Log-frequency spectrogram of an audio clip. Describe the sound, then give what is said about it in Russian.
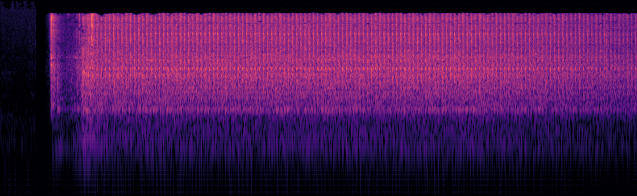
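After a brief moment of near silence, a film camera motor whirs into action and keeps running in a steady mechanical hum with a faint rhythmic clatter, fading slightly toward the end. “Камера, мотор, поехали.”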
